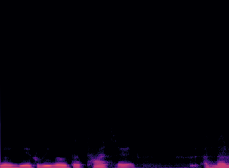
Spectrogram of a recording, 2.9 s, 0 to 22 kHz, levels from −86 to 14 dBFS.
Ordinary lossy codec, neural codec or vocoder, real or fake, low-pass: AAC, 48 kbps; codec, 16 kHz in and 24 kHz out, 0.9 kbps, LongCat-Audio-Codec, four codebook decoder; fake; 5.4 kHz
